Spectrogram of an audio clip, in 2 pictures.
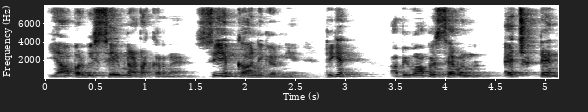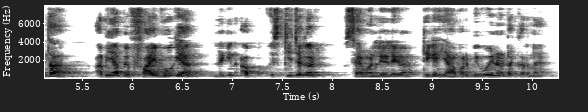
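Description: A man's voice: on the high side, moderate pace. A man giving a casual guitar lesson, friendly and patient, counting strums aloud and checking in with his viewers after nearly every step. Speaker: guitar teacher. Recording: roomy, guitar playing along.

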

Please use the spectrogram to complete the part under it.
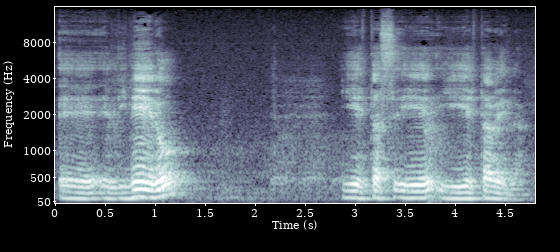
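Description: A man's voice: medium pitch, steady tone, a little mellow. Hesitant Argentine man, roomy distant sound. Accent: Argentine Spanish. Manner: unhurried, hesitant, with frequent "eh" fillers and restarts. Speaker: spiritual ritual guide. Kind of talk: step-by-step ritual tutorial. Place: small indoor room at a red-draped altar table.

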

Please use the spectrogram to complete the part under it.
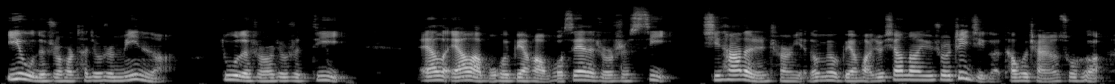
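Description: A woman's voice: on the low side, moderate pace, fairly bright tone. Woman explaining grammar step by step. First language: Chinese. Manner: explains step by step with frequent rhetorical questions. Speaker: language teacher. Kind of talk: classroom-style grammar lesson.

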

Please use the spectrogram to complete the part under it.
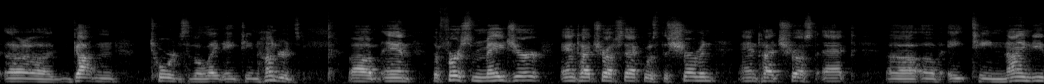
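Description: A young man with a drawl teaching a relaxed lesson from his house. His voice sits a little high for a man, and he talks in a folksy, joking way, full of "uh" and "you know" as he restarts his sentences. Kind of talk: casual home video lesson. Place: at home.

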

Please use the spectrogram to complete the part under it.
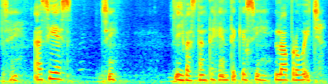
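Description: Soft-spoken Mexican woman in her fifties. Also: on the low side, little pitch movement, slow, creaky, a little hiss or hum. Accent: Mexican Spanish. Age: 50s. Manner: soft-spoken, hesitant with many fillers. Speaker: radio studio guest. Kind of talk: casual radio interview. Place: radio studio.

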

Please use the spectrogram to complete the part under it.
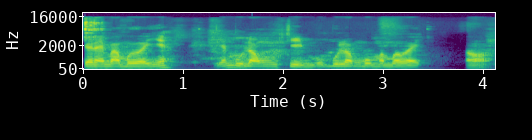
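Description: A man's voice: mid-range voice, little pitch movement, brisk, a little mellow. A man showing used tools for sale in a casual way, chatty and repetitive, restating prices again and again. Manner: chatty, ends phrases with friendly particles. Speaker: used tool seller. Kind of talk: casual product showcase.

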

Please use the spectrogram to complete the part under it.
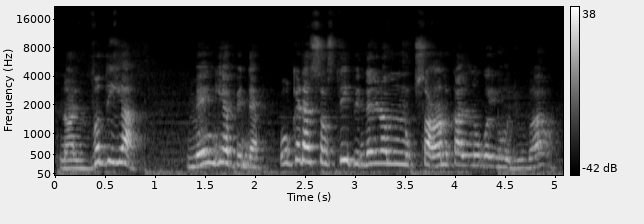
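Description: A woman's voice: a little high, animated, brisk, a little mellow, lightly acted. An actress playing an older aunt who coaxes and scolds her niece. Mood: coaxing. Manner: coaxing, scolding. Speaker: actor. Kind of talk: family drama acting. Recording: echoey room with music underneath.

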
